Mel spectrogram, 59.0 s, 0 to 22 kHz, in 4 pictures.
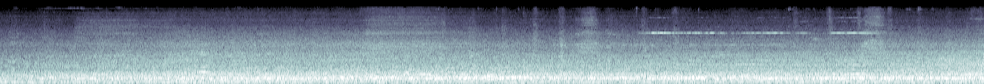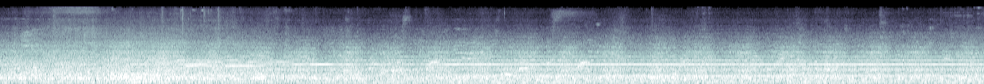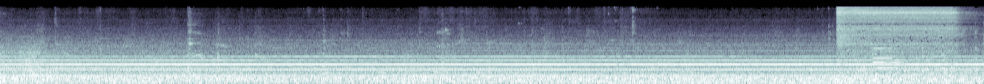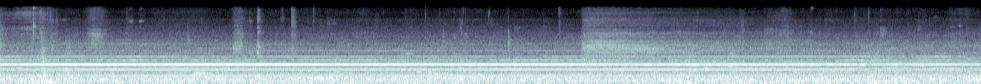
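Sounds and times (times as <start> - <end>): standing train whine: 0.0 - 59.0
thin high brake squeal: 9.6 - 13.3
electric train braking: 14.6 - 59.0.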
